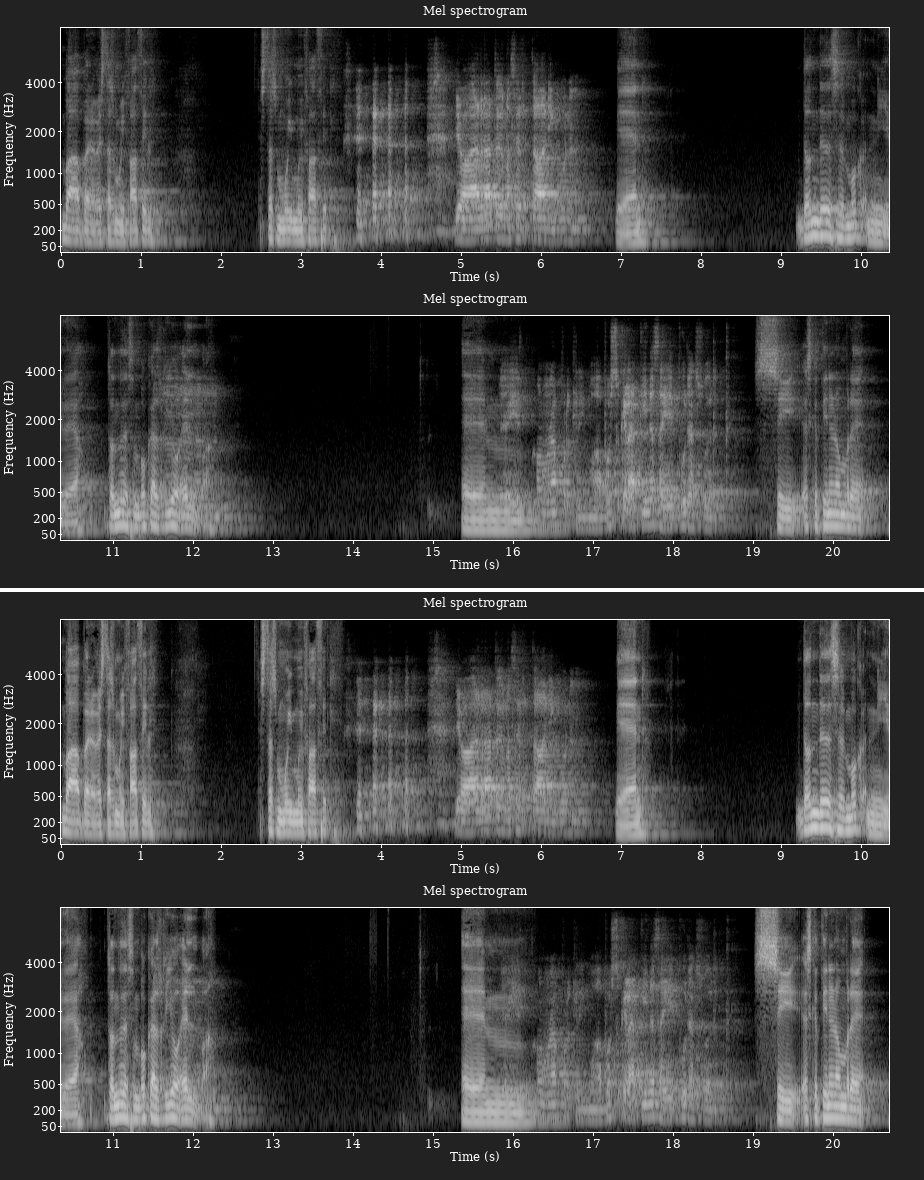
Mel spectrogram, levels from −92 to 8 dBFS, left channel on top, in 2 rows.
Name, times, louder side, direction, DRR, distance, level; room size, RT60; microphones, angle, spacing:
voice 1, 0.0-1.2 2.5-3.4 6.9-7.3 9.2-12.3 15.4-16.3 19.0-20.4, right 4 dB, 55° right, 0.5 m, -20 dB
voice 2, 3.7-4.0 4.6-6.5 11.6-12.4 15.8-18.6, left 2 dB, 75° left, 3.5 m, -28 dB
18.0 x 14.5 x 5.4 m
head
